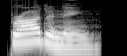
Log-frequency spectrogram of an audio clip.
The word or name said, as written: broadening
